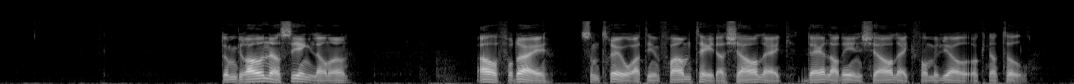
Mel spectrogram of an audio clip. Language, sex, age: Swedish, male, 28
